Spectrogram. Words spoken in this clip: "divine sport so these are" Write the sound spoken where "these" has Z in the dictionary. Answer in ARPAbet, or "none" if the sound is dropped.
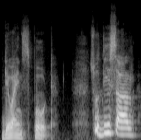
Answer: S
